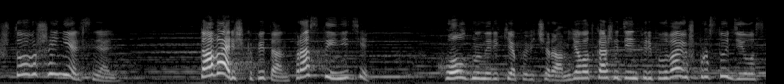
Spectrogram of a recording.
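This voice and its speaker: Casting: young frontline nurse, high girlish voice, animated intonation, confiding and naive, vintage radio drama. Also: fairly quick, faint music behind. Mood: concerned, chatty. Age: young adult. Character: very young, candid, wistful army nurse. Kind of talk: Soviet wartime radio drama acting.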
